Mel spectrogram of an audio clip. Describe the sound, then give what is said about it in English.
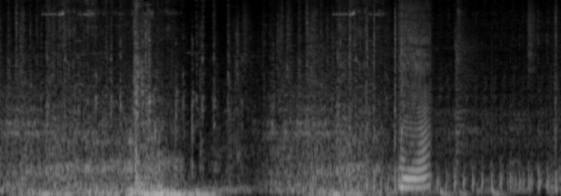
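A loud, souped-up engine sputters and clatters as it is fired up, with a rattling, ratchet-like churn, a heavier burst early on and a brief rising whine before it settles into chugging. “Firing up new and improved engine.”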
